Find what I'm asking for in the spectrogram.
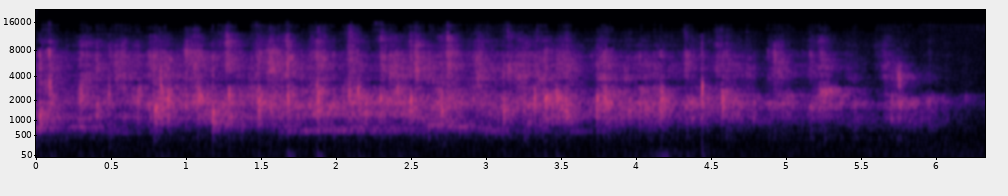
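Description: A round of applause from a group at a seminar, giving gratitude to the host of the space: dense, crackling clapping holds steady for about six seconds at moderate loudness, then thins out and fades at the end, with no talking over it.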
